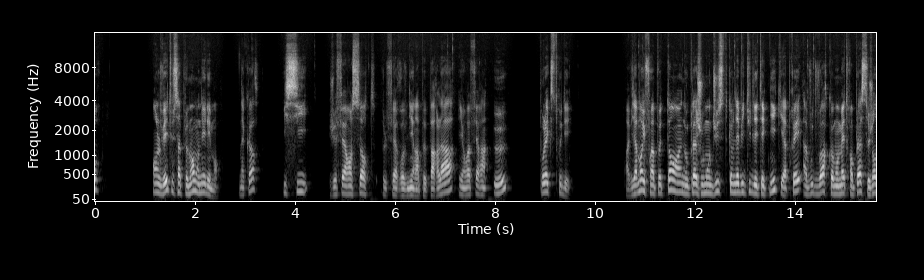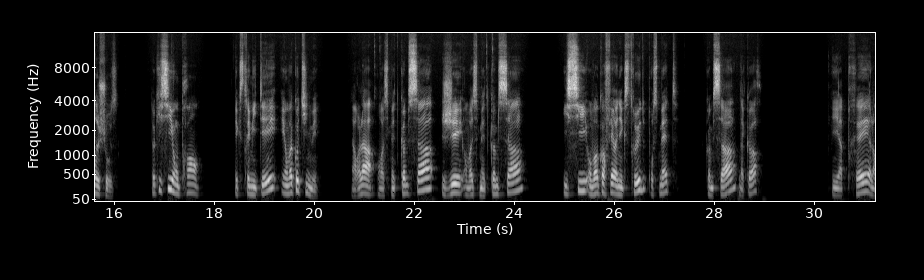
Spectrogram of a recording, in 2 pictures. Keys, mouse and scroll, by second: 0.6 g, 4.4 click, 5.6 g, 7.9 e, 10.9 click, 11.9 g, 14.2-15.3 drag, 15.3 g, 16.2 click, 18.7 e, 21.2 click, 22.3 g, 24.7 click, 25.9 e, 28.8-29.4 scroll down 4, 29.4-29.9 scroll up 3, 29.9 middle click, 30.3 scroll down 1, 30.6 scroll up 1.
